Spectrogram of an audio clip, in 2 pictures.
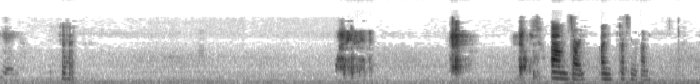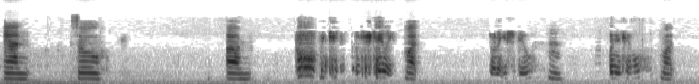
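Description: A girl speaks casually and close into a microphone, with pauses.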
